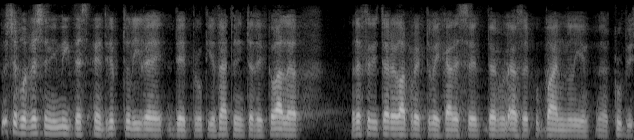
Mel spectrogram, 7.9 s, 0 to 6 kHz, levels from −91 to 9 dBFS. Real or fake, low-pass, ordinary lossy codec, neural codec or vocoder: fake; 5.4 kHz; AAC, 24 kbps; codec, 16 kHz, 0.5 kbps, FunCodec, trained on LibriTTS, 25 frames a second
